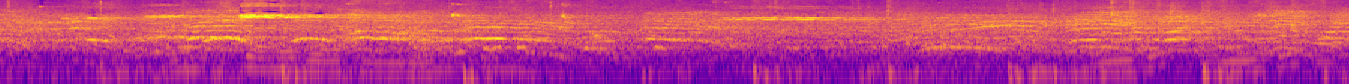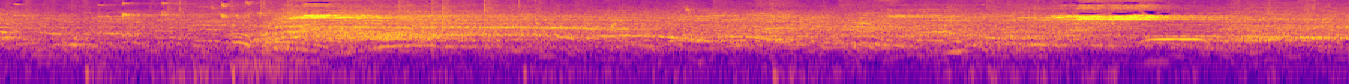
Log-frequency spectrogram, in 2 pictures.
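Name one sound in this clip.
A referee's whistle blows sharply several times.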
